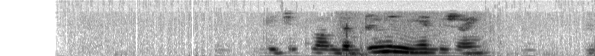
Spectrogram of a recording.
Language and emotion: Russian, neutral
